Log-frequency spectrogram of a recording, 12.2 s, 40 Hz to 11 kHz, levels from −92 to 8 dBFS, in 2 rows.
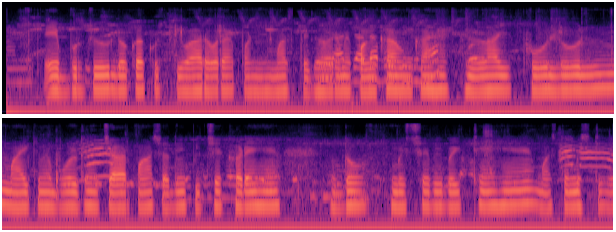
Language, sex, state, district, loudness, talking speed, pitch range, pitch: Hindi, male, Chhattisgarh, Sarguja, -28 LUFS, 145 wpm, 135-140 Hz, 135 Hz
